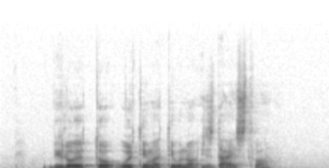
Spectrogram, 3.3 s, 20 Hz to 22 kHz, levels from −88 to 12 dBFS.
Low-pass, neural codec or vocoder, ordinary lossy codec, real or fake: 19.8 kHz; vocoder, 44.1 kHz, 128 mel bands every 512 samples, BigVGAN v2; none; fake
